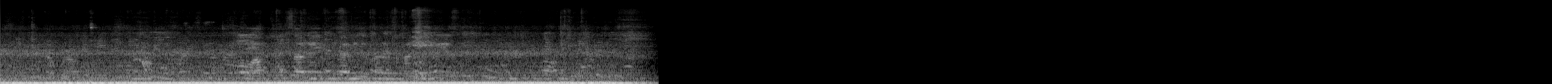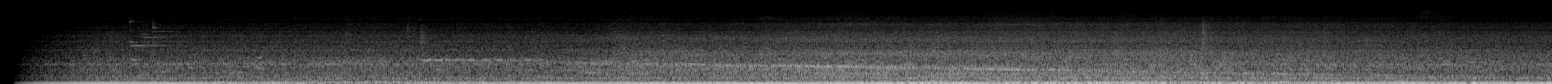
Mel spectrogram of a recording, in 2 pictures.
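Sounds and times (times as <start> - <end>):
train rumble: 0.0 - 6.6, 15.7 - 31.0.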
